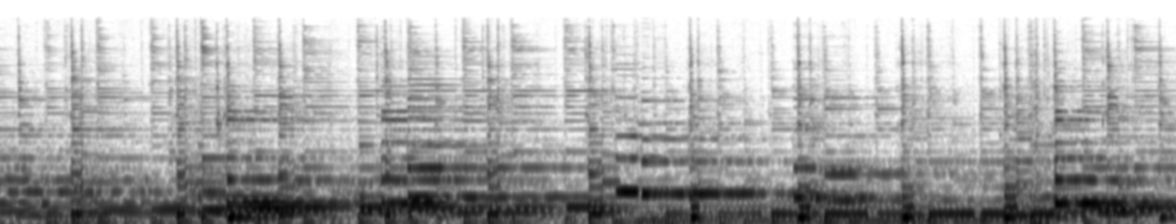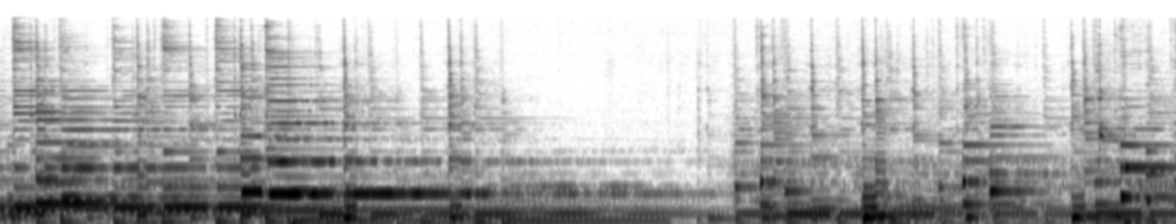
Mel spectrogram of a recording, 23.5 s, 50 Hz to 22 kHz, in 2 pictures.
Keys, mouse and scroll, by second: 4.9 click, 7.5-15.6 drag, 15.8 click, 18.6 ctrl+t, 20.3-23.5 alt+drag.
